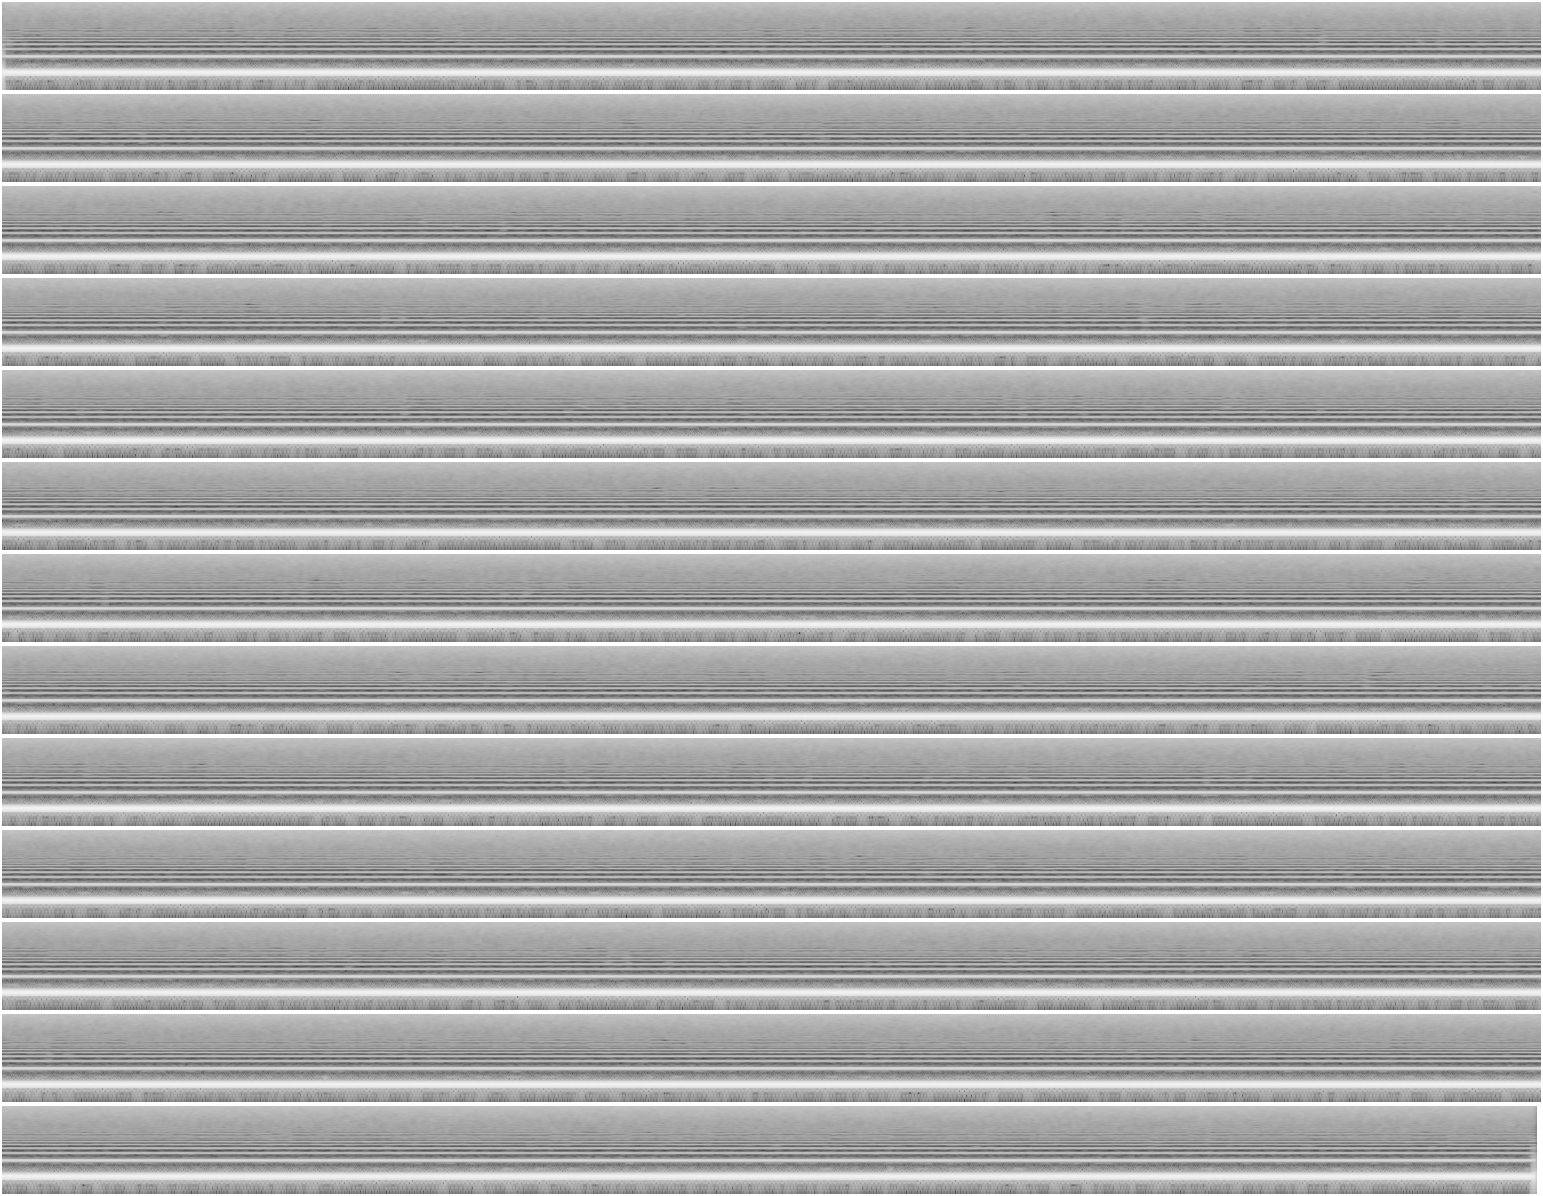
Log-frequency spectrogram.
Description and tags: Wire Tone
The is a constant electronic drone generated by a program I made for the purpose of creating this tone. The tone is clipped and has random amplitude variations.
